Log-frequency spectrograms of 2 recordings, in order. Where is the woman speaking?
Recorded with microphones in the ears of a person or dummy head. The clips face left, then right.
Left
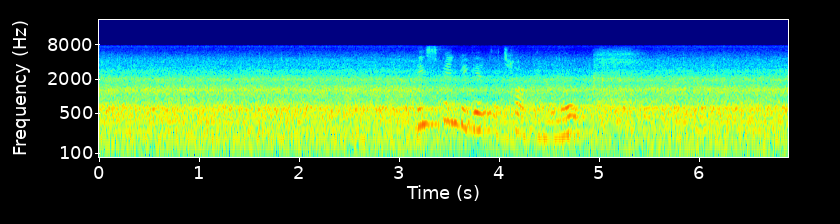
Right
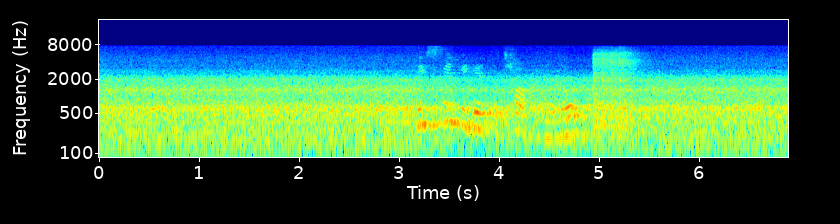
25° left (ahead or behind), 1.3 m.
